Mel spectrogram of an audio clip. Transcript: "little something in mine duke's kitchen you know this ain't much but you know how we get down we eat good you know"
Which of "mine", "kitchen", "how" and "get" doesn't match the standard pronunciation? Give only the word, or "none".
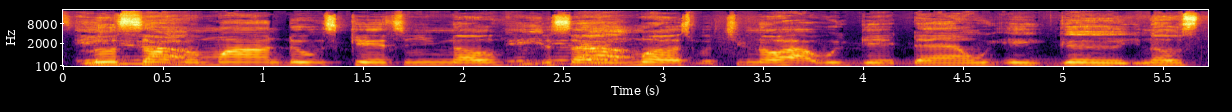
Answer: kitchen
